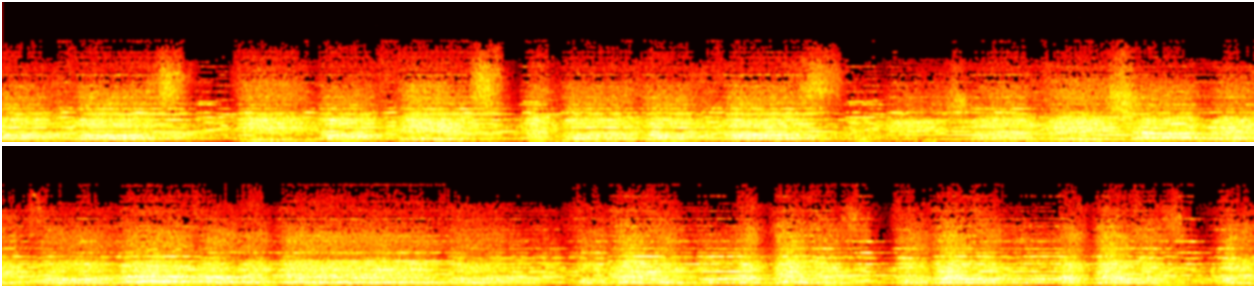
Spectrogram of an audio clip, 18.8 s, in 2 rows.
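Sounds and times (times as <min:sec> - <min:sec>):
choir singing: 0:00.0 - 0:18.7.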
